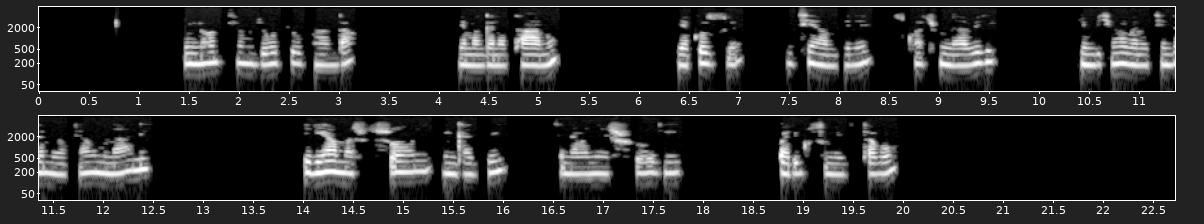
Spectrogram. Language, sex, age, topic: Kinyarwanda, male, 18-24, finance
